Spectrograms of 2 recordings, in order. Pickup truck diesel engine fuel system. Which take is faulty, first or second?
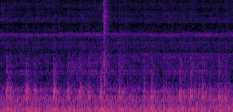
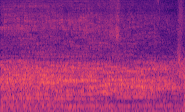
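first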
